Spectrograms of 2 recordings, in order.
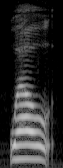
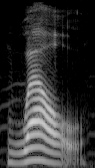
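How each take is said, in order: First: The word is short, quick and blurred. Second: The word is slow and fully pronounced. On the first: The speaker calls it right. "很快速很模糊的well" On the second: The speaker calls it wrong. "不需要读成well"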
